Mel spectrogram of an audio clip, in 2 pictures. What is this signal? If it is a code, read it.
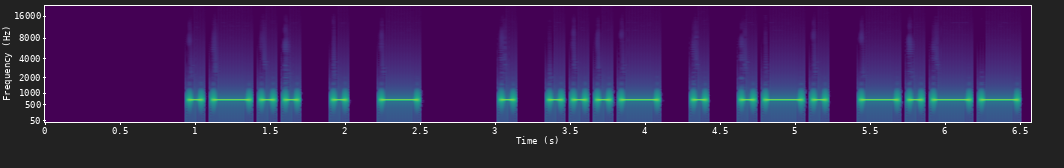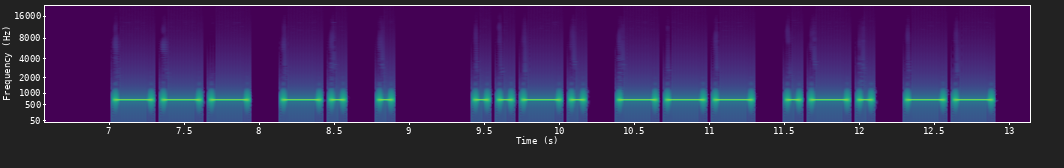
Morse code, heard as a keyed tone, about 15 wpm, 700 Hz. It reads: LET EVERY ONE FORM
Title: Sentences from Top 1000 Words - Review Part 1 - 15wpm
